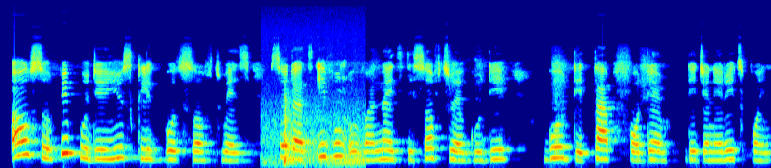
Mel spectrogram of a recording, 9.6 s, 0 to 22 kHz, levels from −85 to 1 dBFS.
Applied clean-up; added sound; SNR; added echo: none; Fireworks; 7 dB; none.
